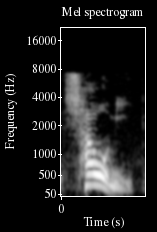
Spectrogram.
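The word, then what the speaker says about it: Xiaomi: はい、小さな米と書いて、シャオミーって会社。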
